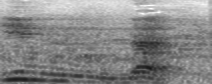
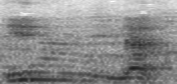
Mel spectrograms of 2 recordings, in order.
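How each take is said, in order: The two takes are said the same way.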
